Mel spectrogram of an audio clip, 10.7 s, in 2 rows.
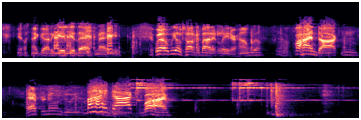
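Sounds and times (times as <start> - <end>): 
speech: 0.2 - 8.0
telephone ringing: 7.0 - 10.7.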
